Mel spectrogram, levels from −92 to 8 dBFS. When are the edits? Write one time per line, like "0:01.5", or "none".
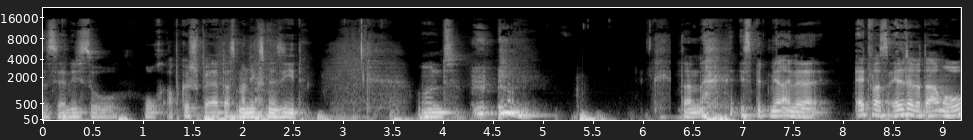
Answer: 0:06.3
